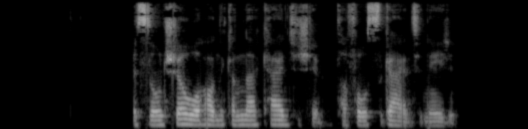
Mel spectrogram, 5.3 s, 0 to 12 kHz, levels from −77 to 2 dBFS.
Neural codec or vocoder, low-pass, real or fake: none; 10.8 kHz; real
